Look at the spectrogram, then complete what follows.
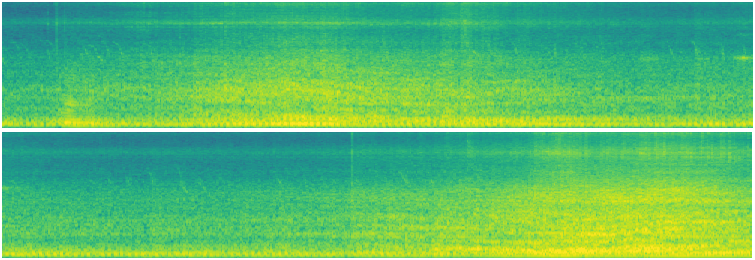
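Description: A motor vehicle's engine running steadily. It grows louder about two seconds in and again near the end.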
